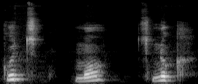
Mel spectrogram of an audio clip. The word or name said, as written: kutzmotznuk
